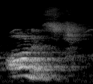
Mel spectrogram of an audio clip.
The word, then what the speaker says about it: honest: नेस्ट, उसके सामने HO लग गया, हॉनेस्ट। नहीं नहीं, इसको हॉनेस्ट नहीं पढ़ा जाता है, ऑनेस्ट। ये जो H है वो वहां पे साइलेंट, साइलेंट मतलब उसको हम पढ़ते नहीं है, तो यहाँ पे क्या पढ़े?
